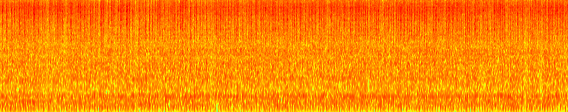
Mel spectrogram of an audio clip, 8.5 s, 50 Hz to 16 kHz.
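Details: Magna air compressor with a Briggs & Stratton engine from at least 1983, sat 5 years, first start on the carburetor alone without carb cleaner: fast, steady buzzing exhaust at constant speed, no surging or dropouts, reaching 100 psi; normal running.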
